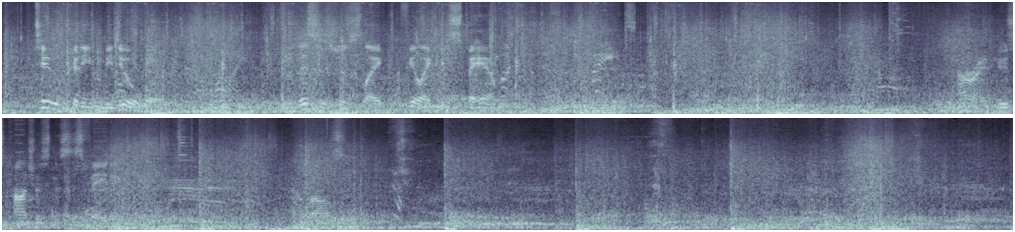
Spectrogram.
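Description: Swords clash and strike against a huge monster.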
